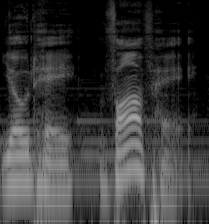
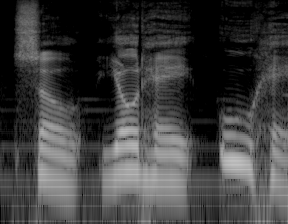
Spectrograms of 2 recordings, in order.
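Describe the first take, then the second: First: The third letter name begins with a V sound. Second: The third letter name is an oo vowel sound. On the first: This is the modern Hebrew pronunciation. "I've been pronouncing the Vav as Vav" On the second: This is another classical Hebrew pronunciation. "or it could be an oo sound"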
